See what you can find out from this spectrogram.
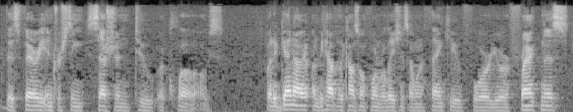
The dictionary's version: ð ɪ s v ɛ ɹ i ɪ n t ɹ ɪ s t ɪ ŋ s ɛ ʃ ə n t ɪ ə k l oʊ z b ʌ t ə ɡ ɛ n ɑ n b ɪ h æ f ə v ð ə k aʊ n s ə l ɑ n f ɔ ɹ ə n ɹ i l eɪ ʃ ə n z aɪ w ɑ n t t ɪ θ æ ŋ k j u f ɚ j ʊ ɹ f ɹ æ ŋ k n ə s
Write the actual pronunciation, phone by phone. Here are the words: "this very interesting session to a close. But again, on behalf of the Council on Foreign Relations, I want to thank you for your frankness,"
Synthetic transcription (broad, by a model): ð ɪ s v ɛ ɹ i ɪ n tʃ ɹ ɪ s t ɪ ŋ s ɛ ʃ ə n t ɪ ə k l oʊ z b ʌ t ə ɡ ɛ n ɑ n b ɪ h æ f ə v ð ə k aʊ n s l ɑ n f ɔ ɹ ə n ɹ i l eɪ ʃ ə n z aɪ w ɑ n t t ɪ θ æ ŋ k j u f ɚ j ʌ ɹ f ɹ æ ŋ k n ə s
